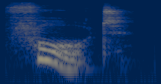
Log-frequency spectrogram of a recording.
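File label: "fort", English, British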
